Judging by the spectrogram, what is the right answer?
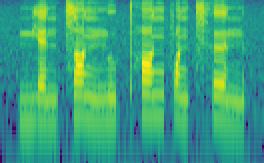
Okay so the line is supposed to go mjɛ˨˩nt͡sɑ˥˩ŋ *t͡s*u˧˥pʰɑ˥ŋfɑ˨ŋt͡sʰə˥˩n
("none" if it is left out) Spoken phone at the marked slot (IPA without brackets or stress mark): n̪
